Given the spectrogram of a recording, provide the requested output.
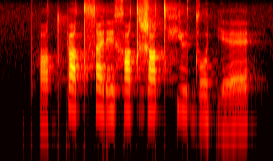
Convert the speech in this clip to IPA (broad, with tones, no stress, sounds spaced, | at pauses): pʰ ʌ˩˥ tˤ pʲ o˥˧ tˤ s ɛ˥˧ ɾ e˥˧ x o˥˧ tˤ ʑ u˥˧ tˤ fʲ ɯ˥˧ d o˥˧ pʲ ɛ˩˥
